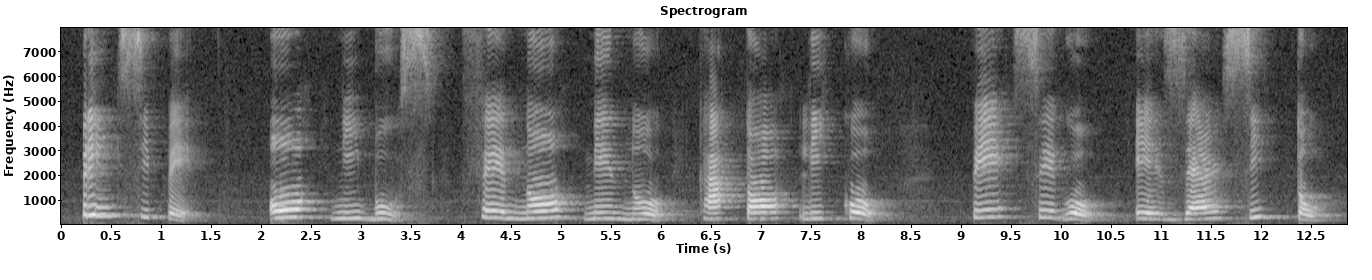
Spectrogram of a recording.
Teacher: todas elas são a antepenúltima, ou seja, a terceira de trás para frente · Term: proparoxítona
